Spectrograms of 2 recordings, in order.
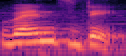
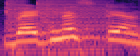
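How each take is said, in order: First: The D sound is left out of the middle. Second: The D sound is pronounced in the middle. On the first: The speaker calls it right. "ಇಲ್ಲಿ ಡಿ silent" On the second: The speaker calls it wrong. "ಅದು wrong"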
